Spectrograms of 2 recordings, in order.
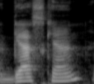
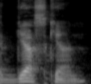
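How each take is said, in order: First: Said in the usual way. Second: "gas can" said as gyas kyan with Y glides after g and k; Patois gyas kyan. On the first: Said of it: "would be a gas can". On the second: Shown as a demonstration. Teacher contrasting the Jamaican "gas can" with the North American one. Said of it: "in Patois".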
